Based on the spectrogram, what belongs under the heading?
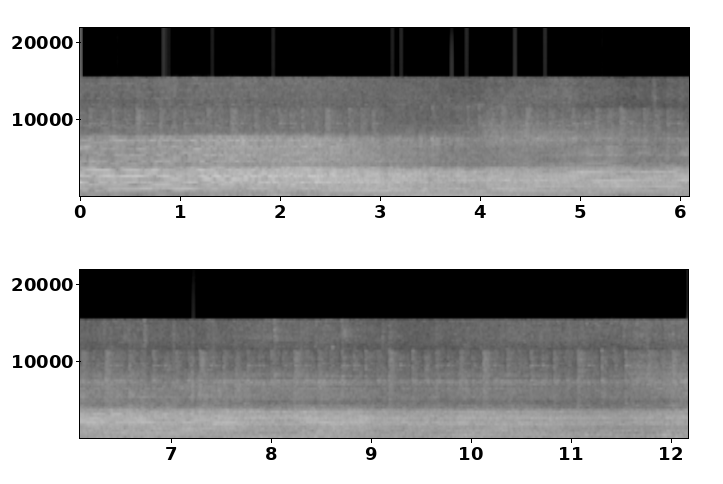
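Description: Diesel locomotive's horn held in one long, steady multi-tone blast that fades out about eight seconds in, leaving the rumble and clatter of passenger coaches rolling past close by.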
